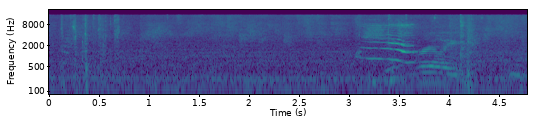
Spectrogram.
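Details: A baby male long-tailed (Java) macaque, playing and chasing a young green monkey indoors in a hotel, gives a cat-like meow, a harmonic cry that slides downward.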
